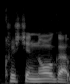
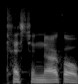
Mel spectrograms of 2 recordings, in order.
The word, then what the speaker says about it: Christian Nørgaard: So, I think I probably pronounced it in an English way and then in a Danish way. So, Christian Nørgaard would be the English way and then Christian Nørgaard would be the Danish way.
